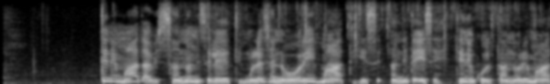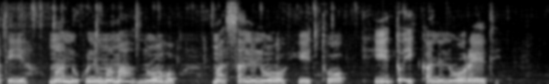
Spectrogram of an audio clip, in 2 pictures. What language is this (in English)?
Sidamo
